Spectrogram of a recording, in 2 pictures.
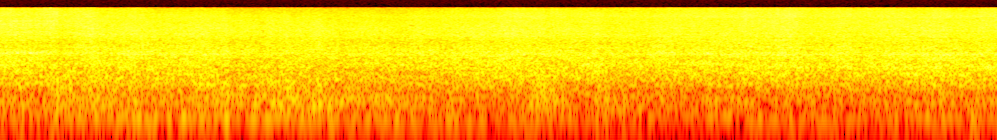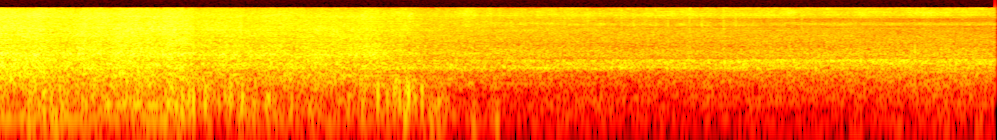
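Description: Red DB S-Bahn electric multiple unit passing close by: a loud rush of wheels and air with a faint steady whine. It drops away about seven seconds in as the last cars go by and the train moves off.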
